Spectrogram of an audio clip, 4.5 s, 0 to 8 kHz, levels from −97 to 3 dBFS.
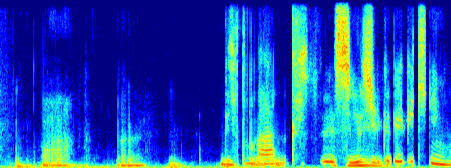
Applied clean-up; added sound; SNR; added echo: neural diffusion model UNIVERSE++.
